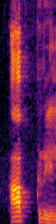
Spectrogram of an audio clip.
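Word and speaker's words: April: March তারপরে এপ্রিল হচ্ছে এপ্রিলের মতই আপ্রিল বলে এটাকে কারণ জার্মান ভাষায় একে কি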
